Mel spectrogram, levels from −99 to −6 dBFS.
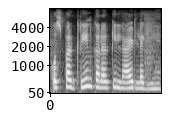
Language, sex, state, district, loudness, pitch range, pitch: Hindi, female, Rajasthan, Jaipur, -17 LUFS, 205-245 Hz, 225 Hz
